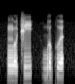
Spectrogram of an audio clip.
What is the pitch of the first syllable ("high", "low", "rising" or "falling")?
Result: low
